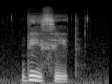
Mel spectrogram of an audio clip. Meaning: to decorate, ornament
- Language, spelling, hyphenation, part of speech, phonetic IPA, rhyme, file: Hungarian, díszít, dí‧szít, verb, [ˈdiːsiːt], -iːt, Hu-díszít.ogg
